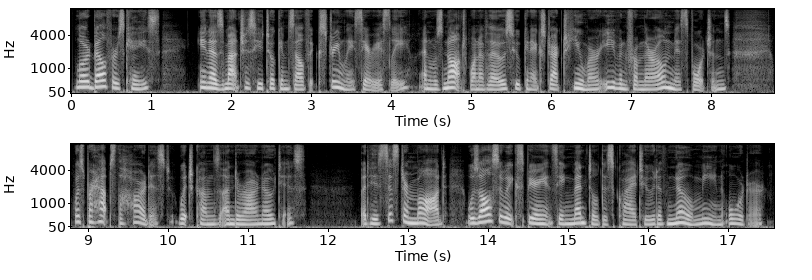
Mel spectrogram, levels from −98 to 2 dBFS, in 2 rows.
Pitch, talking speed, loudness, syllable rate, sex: 185 Hz, 160 wpm, -20 LUFS, 5.2 syllables/s, female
